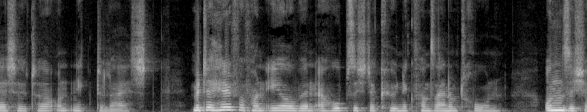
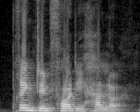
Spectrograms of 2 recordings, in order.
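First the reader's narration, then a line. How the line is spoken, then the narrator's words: Firm command. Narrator (German): befahl Theoden mit fester Stimme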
